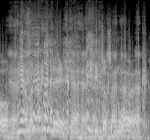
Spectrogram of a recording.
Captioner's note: laughter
